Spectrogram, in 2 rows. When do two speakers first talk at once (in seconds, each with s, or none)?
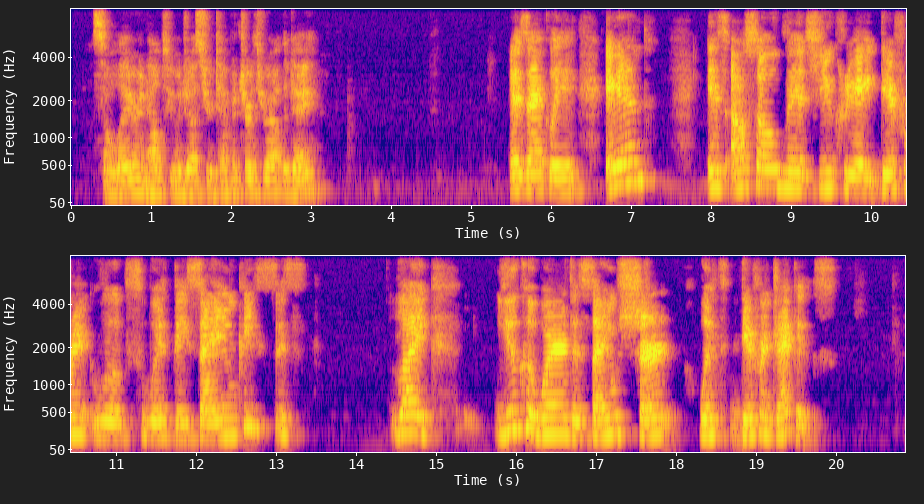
none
